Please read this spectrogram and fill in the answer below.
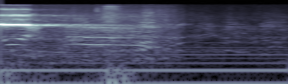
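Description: The end of a commentator's word, then a steady low electrical hum with faint open-air background noise.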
